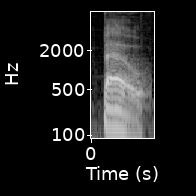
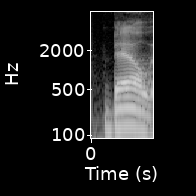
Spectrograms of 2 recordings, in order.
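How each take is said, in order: First: The word ends with an ow sound. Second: The word ends with an L sound.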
